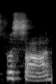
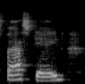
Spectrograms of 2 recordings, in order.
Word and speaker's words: facade: And I said it was facade, and I said it as Fascade.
